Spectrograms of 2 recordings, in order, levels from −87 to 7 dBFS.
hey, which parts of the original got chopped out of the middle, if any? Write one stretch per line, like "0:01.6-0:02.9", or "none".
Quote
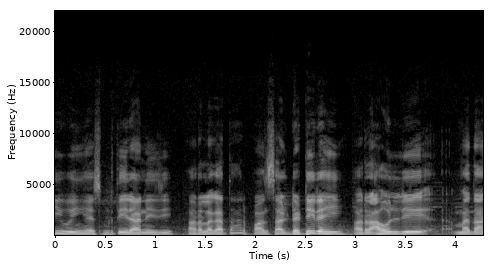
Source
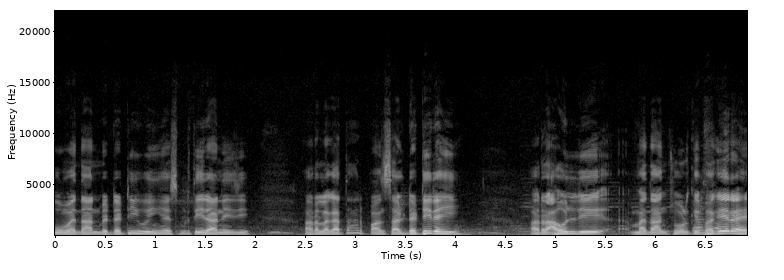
0:02.0-0:02.4
0:04.1-0:04.7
